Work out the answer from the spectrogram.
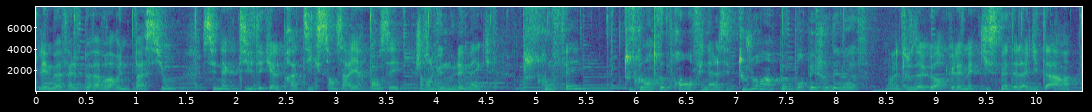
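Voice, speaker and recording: A man's voice: fairly high pitch, lively intonation, quick pace. A young man from northern France, a comedian hosting a sketch monologue in a casual, slangy, self-mocking way. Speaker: comedian host. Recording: roomy sound with background music.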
